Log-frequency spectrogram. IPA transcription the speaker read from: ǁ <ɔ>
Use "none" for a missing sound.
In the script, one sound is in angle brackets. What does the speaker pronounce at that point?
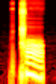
ɔ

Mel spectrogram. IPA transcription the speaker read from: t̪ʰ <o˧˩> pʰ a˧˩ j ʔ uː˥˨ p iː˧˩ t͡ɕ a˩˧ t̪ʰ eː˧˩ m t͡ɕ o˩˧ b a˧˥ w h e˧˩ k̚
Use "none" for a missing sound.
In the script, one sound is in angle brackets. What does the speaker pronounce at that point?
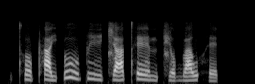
o˧˩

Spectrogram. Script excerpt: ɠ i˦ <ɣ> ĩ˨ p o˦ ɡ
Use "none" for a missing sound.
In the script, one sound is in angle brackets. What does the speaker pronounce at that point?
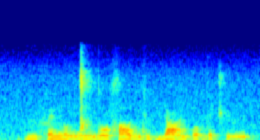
ʕ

